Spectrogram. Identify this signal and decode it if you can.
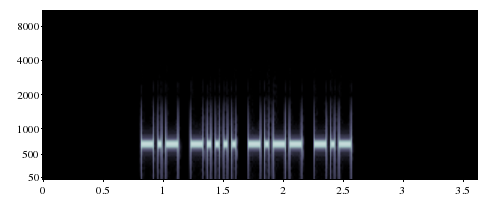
Morse code, heard as a keyed tone, about 36 wpm, 700 Hz. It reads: K6YK
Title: NA SOTA Chaser Callsigns 35wpm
